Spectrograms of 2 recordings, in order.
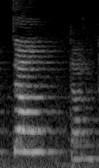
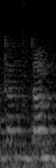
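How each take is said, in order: First: "dun, dun" punched high and loud; loud, raised, accented "dun, dun"; accented notes. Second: Said in the usual way. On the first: Shown as a demonstration. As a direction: hit both "dun" syllables as strong accents. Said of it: "notes that have the accents". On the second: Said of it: "play the rest of it".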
